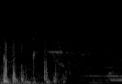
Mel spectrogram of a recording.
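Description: Horses galloping away into a forest in the Guts and Blackpowder game, a short burst of close clip-clop hoofbeats and a faint whinny that trail off into a low steady hum.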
